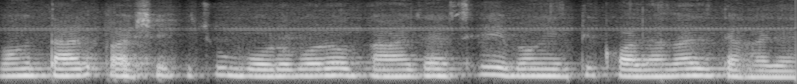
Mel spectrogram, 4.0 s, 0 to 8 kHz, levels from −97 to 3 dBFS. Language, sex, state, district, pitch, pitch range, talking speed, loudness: Bengali, female, West Bengal, Kolkata, 205 Hz, 195-210 Hz, 195 wpm, -16 LUFS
